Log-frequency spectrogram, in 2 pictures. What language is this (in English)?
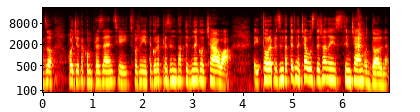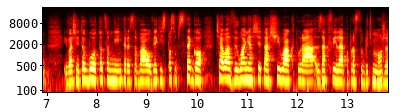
Polish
